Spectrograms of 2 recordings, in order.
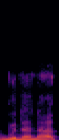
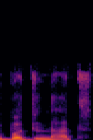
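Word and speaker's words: Boudhanath: bouddhiste et bien c'est le grand stoua de Boudhanat ou de Bodnat on peut prononcer l'un ou l'autre qui se trouve à Katmandou.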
